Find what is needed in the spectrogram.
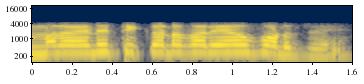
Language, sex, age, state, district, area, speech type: Odia, female, 45-60, Odisha, Koraput, urban, conversation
